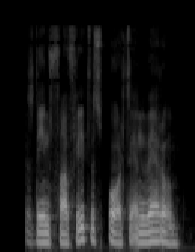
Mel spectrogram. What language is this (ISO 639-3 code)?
fry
